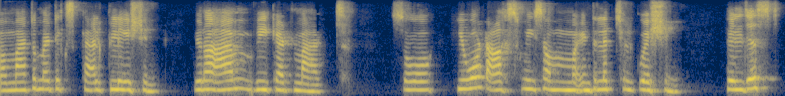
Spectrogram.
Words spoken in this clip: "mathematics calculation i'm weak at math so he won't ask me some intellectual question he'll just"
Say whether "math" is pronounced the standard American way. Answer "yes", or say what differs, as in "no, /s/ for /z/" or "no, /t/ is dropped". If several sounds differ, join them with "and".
no, /s/ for /θ/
